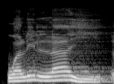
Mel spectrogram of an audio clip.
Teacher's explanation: lam jalalah yang didahului kasroh kita baca tarkik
